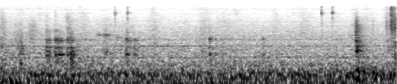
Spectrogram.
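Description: A computer mouse clicks softly.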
